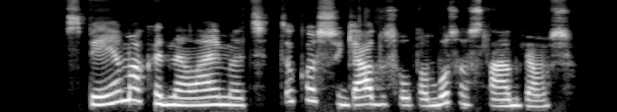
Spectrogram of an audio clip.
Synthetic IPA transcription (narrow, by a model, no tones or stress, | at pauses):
sʲpʲeːjɛmɐkɐt̪nʲɛlˠɑˑɪmʲeːɐt̪ʲsʲɪ̥t̪ʲɪkoːsʊɡʲæːd̪ʊsɒʊt̪ɔːbʊsoslɑːɡʲdʲoːms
